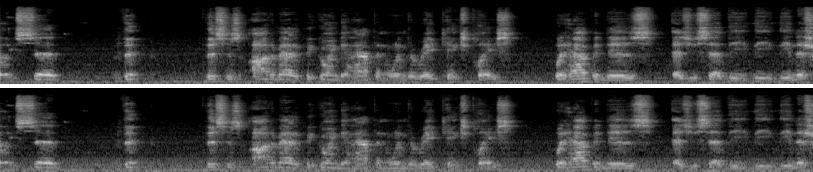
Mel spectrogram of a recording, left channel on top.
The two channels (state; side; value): noise; right; hum, 17 dB below the sound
